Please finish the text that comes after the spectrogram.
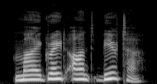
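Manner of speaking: steady, firm voice. Narrator voicing a girl lying to an officer, in a firm voice. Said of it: "she lied in a firm voice".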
